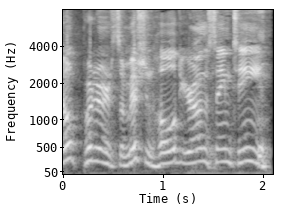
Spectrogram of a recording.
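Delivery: put-on old-timey 1920s newspaper reporter voice. Speaker interjects in a group conversation: 1920s newspaper reporter voice. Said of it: "Kind of sounded like a 1920s newspaper reporter there".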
